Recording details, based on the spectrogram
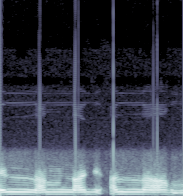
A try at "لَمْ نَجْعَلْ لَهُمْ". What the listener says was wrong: لم نجعل لهم، لاہم نہیں، لہم من دونها سترا۔ جزاک اللہ خیر۔ السلام علیکم۔ السلام علیکم۔ میری آواز اب تک پہنچ رہی ہے؟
